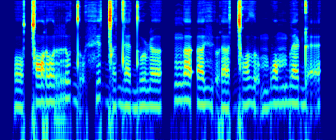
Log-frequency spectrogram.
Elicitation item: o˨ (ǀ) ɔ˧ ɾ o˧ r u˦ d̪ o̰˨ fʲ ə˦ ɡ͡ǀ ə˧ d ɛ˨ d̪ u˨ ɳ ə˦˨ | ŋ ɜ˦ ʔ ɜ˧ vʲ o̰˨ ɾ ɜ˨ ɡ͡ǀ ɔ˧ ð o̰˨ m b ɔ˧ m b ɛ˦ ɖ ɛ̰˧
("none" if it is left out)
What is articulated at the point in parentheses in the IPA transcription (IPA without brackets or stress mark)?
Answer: ǀ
